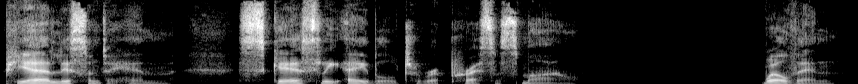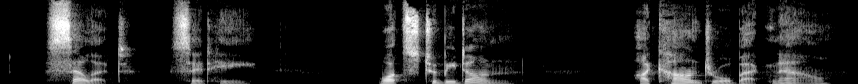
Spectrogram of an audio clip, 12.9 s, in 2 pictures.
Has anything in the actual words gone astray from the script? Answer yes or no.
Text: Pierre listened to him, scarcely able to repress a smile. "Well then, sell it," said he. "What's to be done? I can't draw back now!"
no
